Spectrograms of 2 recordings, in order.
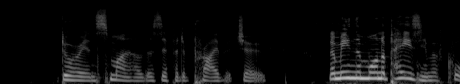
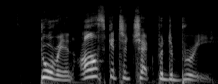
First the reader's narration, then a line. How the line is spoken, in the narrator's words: he snapped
